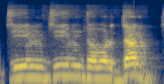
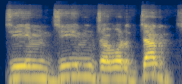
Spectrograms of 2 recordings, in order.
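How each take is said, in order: Both takes have the same delivery.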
